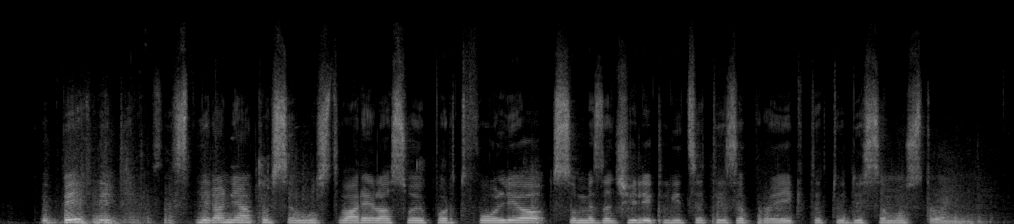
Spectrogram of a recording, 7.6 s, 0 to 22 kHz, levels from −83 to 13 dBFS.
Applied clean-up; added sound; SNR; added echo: neural mask model RNNoise.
